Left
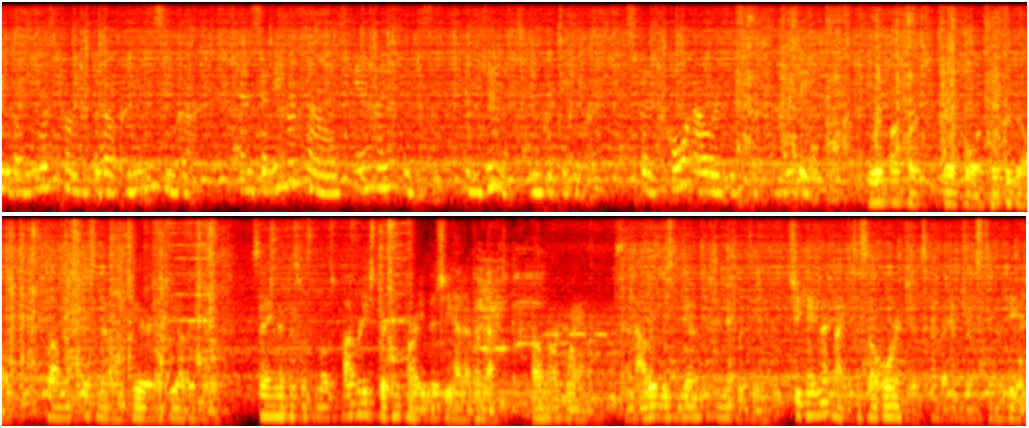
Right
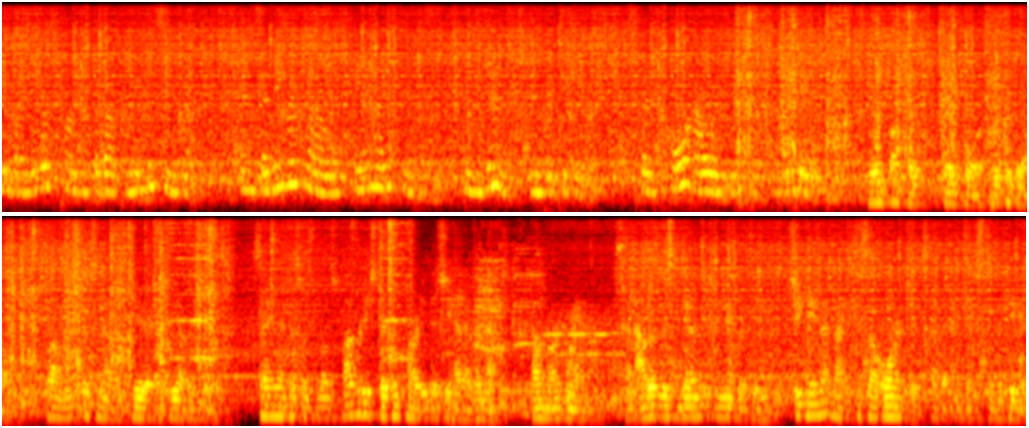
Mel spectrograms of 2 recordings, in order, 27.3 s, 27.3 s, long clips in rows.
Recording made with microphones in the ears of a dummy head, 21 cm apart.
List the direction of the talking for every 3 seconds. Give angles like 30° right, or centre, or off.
80° left, 80° left, 80° left, 80° left, 80° left, 70° left, 50° left, 10° left, 50° left.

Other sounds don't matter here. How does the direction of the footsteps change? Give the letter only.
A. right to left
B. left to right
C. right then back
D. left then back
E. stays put
D.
